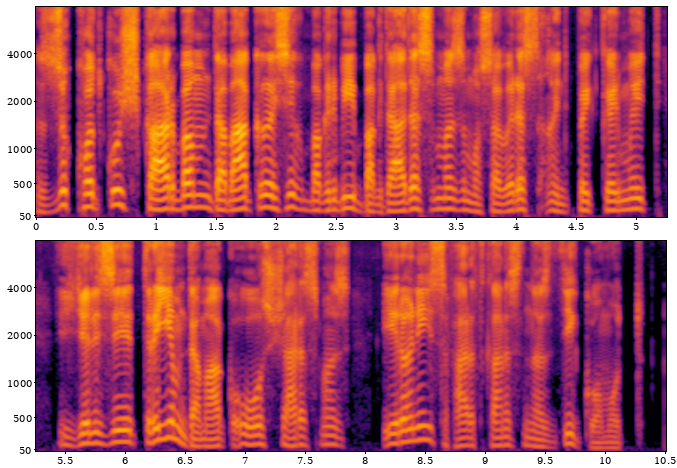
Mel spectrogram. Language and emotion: Kashmiri, neutral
